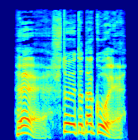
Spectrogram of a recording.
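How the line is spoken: Shout. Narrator (Russian): крикнул он

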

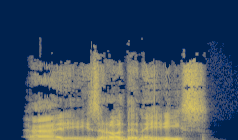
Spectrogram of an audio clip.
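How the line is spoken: Solemn, like pronouncing sentence. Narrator (Russian): произнес он торжественно, словно зачитывал приговор

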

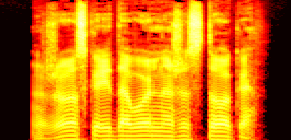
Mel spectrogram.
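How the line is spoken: Amused smiling snort. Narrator (Russian): хмыкнул Андрей, улыбнувшись

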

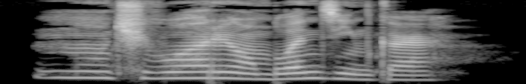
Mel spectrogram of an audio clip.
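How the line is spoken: Grumbling. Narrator (Russian): проворчала Надка

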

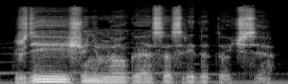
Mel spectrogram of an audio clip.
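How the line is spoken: Calm, cool self-talk. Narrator (Russian): спокойно, хладнокровно проговаривал я сам себе

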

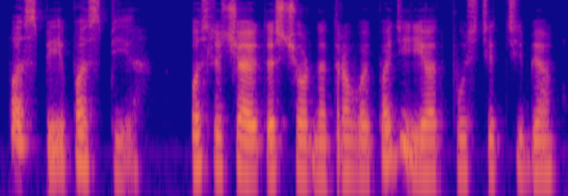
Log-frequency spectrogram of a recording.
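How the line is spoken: Muttering from behind. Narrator (Russian): донеслось вслед бормотание тети Лиды

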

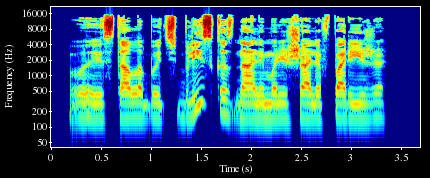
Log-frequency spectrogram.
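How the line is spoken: Plain. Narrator (Russian): Отец ответил

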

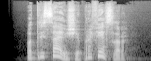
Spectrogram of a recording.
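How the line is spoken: Admiring exclamation. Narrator (Russian): восхищенно воскликнул Саймон

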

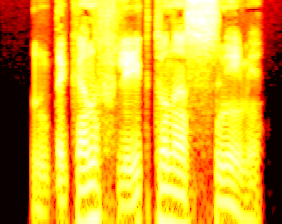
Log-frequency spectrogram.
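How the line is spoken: Through gritted teeth. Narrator (Russian): процедил Григор

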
